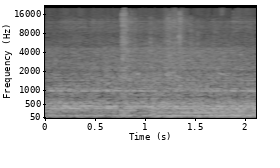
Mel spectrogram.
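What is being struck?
Nothing is struck.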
